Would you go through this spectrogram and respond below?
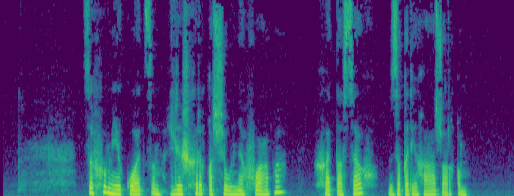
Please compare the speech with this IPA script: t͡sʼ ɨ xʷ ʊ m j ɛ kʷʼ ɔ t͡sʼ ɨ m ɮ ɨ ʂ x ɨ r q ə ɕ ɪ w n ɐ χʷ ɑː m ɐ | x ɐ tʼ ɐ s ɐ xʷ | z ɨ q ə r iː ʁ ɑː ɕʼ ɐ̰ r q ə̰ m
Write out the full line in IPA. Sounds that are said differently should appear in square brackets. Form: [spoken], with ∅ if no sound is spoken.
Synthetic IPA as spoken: t͡sʼ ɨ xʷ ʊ m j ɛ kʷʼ ɔ t͡sʼ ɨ m ɮ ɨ ʂ x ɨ r q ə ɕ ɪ w n ɐ [xʷ] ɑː m ɐ | x ɐ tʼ ɐ s ɐ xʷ | z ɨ q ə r iː ʁ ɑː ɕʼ ɐ̰ r q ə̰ m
